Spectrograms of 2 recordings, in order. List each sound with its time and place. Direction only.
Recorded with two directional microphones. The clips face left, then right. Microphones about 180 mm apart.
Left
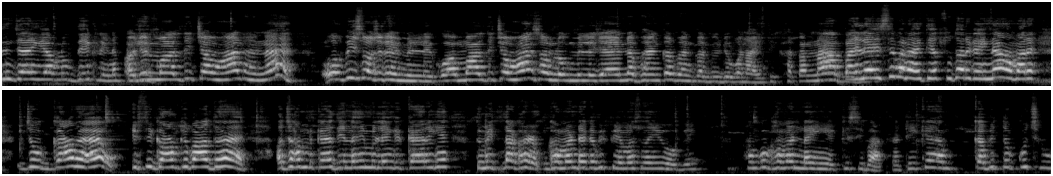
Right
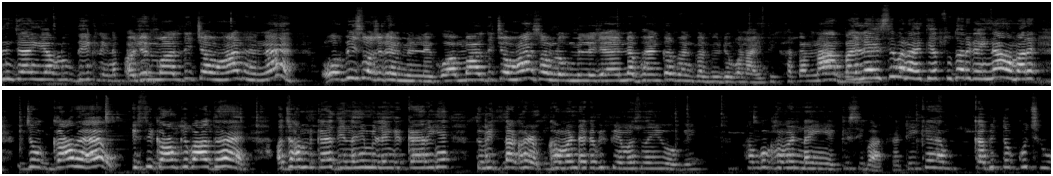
0.0 s a woman's voice: 25° left (ahead or behind)
1.2 s a man's voice: 10° right (ahead or behind)
8.2 s a woman's voice: 25° left (ahead or behind)
18.2 s a woman's voice: 25° left (ahead or behind)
